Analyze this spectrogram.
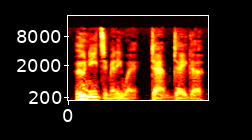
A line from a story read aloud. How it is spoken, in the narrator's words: muttered furiously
